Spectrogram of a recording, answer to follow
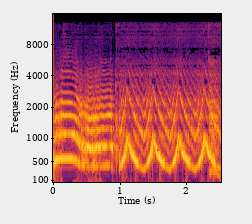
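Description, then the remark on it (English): A loud electronic siren starts on a steady tone, then switches to a rapid, rhythmic rise-and-fall wail that repeats about five times. No voices can be heard. “Let's sound the alarm.”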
